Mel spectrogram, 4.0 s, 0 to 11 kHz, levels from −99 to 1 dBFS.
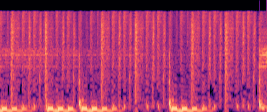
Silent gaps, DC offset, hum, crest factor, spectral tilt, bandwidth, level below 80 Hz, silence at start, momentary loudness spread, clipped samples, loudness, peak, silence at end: none; under 0.1%; none; 16 dB; -3.5 dB/octave; 8 kHz; -24 dBFS; 0 s; 5 LU; under 0.1%; -16 LUFS; 0 dBFS; 0 s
